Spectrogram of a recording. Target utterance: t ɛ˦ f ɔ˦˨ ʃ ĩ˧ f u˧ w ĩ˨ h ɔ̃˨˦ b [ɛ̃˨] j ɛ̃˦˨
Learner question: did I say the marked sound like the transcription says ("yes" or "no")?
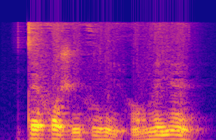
no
